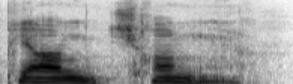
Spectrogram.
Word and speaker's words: Pyeongchang: Pyeongchang. Which is actually supposed to be pronounced Pyeongchang.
